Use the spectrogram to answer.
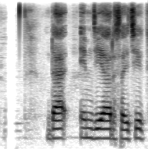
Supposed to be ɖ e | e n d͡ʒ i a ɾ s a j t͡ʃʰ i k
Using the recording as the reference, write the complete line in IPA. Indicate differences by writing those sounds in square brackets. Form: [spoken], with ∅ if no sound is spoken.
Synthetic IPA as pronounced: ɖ [a] | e [m] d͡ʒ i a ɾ s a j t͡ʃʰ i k

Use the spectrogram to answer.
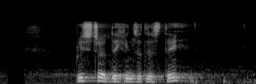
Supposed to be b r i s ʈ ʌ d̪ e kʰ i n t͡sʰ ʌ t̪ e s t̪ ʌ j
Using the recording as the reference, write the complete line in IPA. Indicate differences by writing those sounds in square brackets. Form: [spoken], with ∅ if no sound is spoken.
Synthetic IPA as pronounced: [p] r i s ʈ ʌ d̪ e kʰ i n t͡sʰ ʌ t̪ e s t̪ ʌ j

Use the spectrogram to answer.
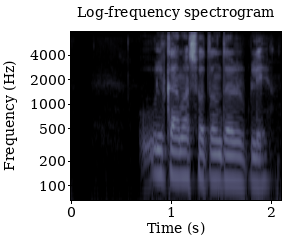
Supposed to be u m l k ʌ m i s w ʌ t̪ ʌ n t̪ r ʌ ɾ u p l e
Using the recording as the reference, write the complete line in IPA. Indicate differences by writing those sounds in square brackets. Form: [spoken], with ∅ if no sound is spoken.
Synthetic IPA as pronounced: u [∅] l k [a] m [a] s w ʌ t̪ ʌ n t̪ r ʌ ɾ u p l e

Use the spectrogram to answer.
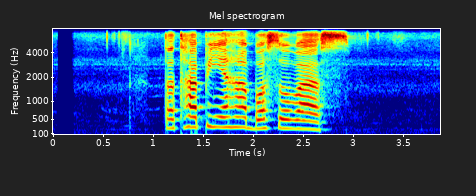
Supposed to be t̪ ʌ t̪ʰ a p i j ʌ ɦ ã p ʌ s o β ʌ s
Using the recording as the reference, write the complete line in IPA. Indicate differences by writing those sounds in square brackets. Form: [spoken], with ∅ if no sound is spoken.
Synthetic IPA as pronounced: t̪ ʌ t̪ʰ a p i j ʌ ɦ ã [b] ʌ s o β [a] s

